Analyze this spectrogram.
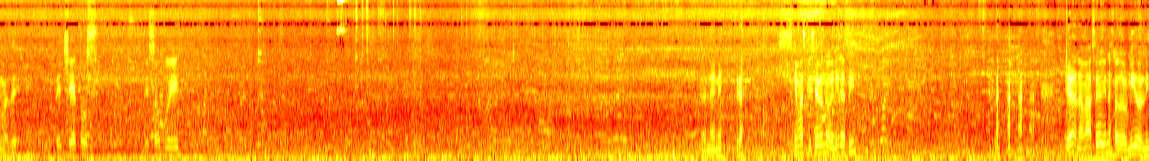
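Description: Men and women chat in a busy outdoor crowd.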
